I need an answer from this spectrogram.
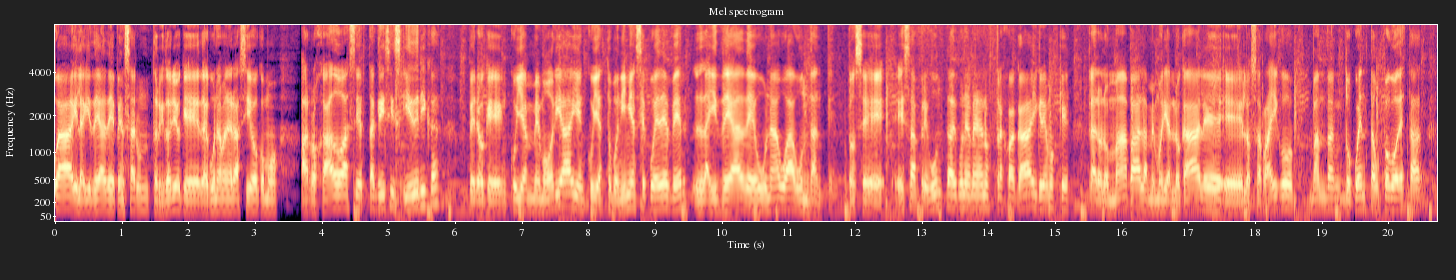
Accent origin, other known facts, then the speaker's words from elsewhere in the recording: Curicó, Maule, Chile; now in Concepción, Chile; Yo vengo de Curicó, vivo en Conce, en verdad, pero claro, tengo cierto como arraigo por mi familia a lo que es el Maule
